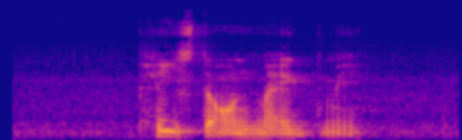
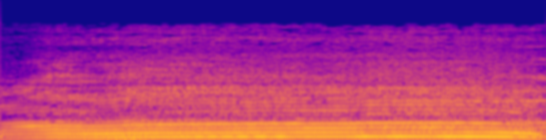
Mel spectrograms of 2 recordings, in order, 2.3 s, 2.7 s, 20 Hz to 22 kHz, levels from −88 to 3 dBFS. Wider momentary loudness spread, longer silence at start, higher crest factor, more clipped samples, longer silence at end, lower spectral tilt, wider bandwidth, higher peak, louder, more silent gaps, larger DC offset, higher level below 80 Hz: first, 13 LU vs 4 LU; first, 0.7 s vs 0 s; first, 20 dB vs 8 dB; neither; first, 0.5 s vs 0 s; second, -5 dB/octave vs -8 dB/octave; first, 12.5 kHz vs 10 kHz; second, -8 dBFS vs -4 dBFS; second, -26 LUFS vs -13 LUFS; neither; neither; second, -78 dBFS vs -38 dBFS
